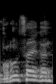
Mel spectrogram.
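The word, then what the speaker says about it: गुरुसाहिगंज: गुरसाईगंज सर गुरु साहिगंज को वहां के लोकल लोग गुरु साहिगंज प्रोनाउंस करते हैं।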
